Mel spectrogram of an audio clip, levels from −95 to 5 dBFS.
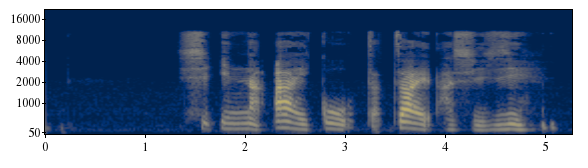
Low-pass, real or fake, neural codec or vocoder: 10.8 kHz; real; none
